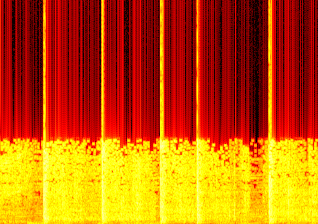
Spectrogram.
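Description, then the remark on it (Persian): Five sharp rifle shots fired into the air to alert a train's locomotive driver crack out at uneven intervals, each a loud, abrupt bang with a brief tail, ringing out over a steady background rumble with no voices. “تفنگشو برداشت و شروع کرد به شلیک هوایی.”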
